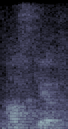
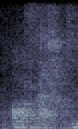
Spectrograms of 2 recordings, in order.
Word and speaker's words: asked: Do not say asked. Asked. Yeah, we do not pronounce ed. Yeah. Okay, only asked.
